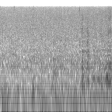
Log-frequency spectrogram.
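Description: Steady, even hiss of outdoor background noise, with no distinct events.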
